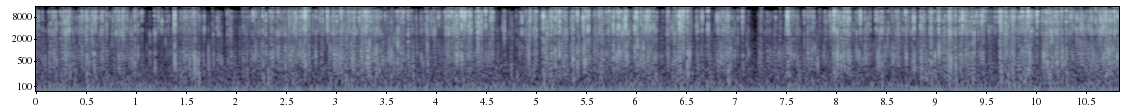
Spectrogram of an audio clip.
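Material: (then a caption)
Plastic film. A Shopkins pocket tissue 6-pack in clear plastic wrap is held in hand while long red nails rub and tap its surface. The result is continuous bright, crisp crinkling and crackling with small irregular ticks throughout, over a faint steady low hum.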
